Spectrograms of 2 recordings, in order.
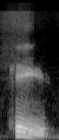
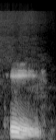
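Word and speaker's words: Caye: Key. K. It's Key. K. K. It's spelled K, but K. it's pronounced Key.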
